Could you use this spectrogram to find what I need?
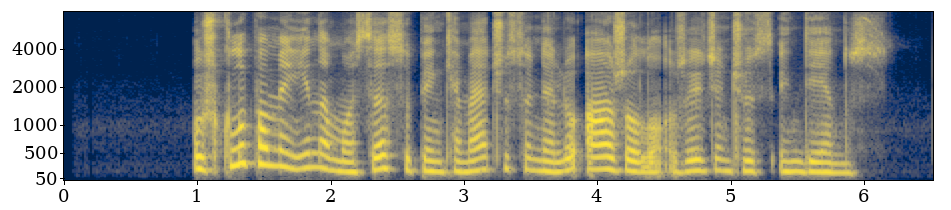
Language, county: Lithuanian, Kaunas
